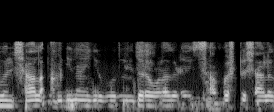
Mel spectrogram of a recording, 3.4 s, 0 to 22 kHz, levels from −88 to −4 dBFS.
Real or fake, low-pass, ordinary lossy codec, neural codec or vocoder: real; 5.4 kHz; none; none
